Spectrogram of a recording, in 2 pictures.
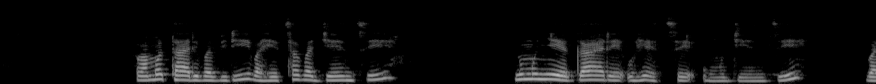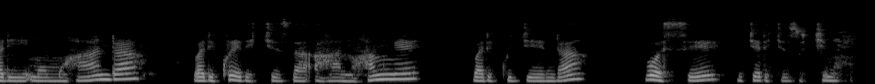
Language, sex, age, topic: Kinyarwanda, female, 36-49, government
